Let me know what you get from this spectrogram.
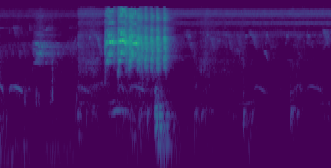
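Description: Birds calling: short down-slurred notes repeated every second or so, and one loud, harsh, rapidly pulsing screech lasting under a second about a second and a half in.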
